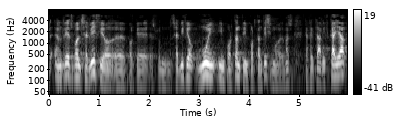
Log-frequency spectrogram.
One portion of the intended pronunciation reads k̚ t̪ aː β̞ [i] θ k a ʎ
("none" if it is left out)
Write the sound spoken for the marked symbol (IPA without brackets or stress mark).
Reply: i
